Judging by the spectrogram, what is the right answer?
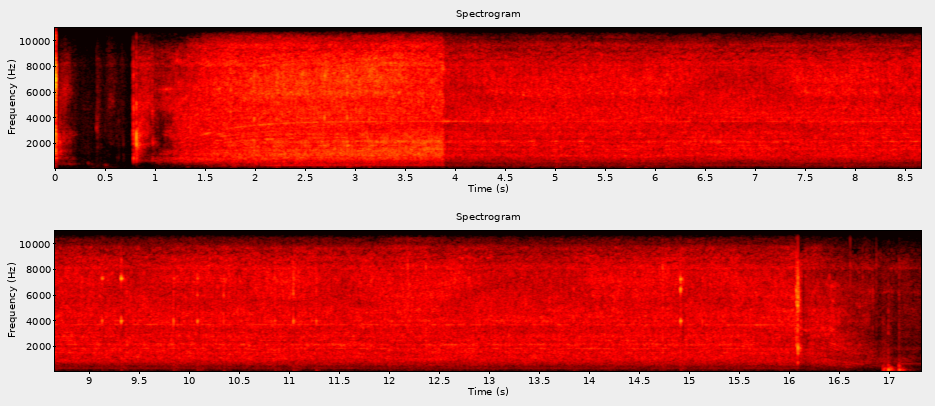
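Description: A dryer blowing on freshly stamped ink on a craft project gives a steady, loud whirring roar. It runs stronger for the first few seconds, then settles to a lower hum for about twelve more seconds before shutting off with a click.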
